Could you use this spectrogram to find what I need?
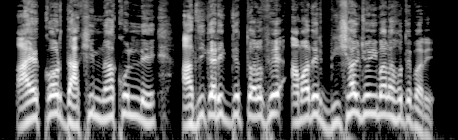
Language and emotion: Bengali, fearful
